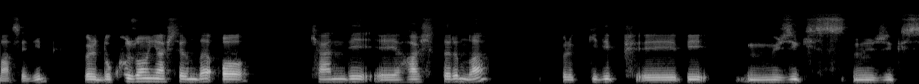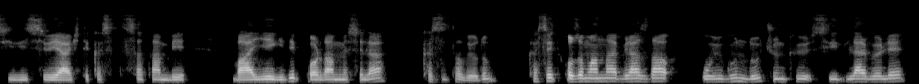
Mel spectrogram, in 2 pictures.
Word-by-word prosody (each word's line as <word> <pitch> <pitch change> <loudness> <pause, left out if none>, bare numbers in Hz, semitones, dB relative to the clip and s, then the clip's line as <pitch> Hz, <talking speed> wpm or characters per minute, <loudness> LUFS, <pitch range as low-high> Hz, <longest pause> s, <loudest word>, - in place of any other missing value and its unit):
bahsedeyim. 95 +7 -5 0.4
Böyle, 120 -2 +2
9-10 140 +4 +1
yaşlarında 130 -1 +1
o 120 -1 +4 0.6
kendi, 125 +2 -2
iii, 110 -4 -2
harçlıklarımla, 125 - -2 0.7
böyle, 115 -1 -4
gidip, 125 +2 -4 0.2
iii, 110 0 -2
bir 115 -1 0 0.4
müzik 110 +2 -3
s - - -9
ııı, 110 - -2
müzik 110 0 -5
CD'si 110 +1 -4
veya, 110 -1 +7
işte, 105 - -8
kaseti - - -11
satan 115 -1 0
bir 110 -1 +1 0.5
bayiye 115 +2 +7
gidip 115 +7 +1
oradan 115 0 +5
mesela 115 +5 +1 0.4
kaset 115 - -9
alıyordum. 105 +1 -1 0.3
Kaset 140 +3 0
o 140 - +7
zamanlar 145 -1 +4
biraz 140 -1 +4
daha 145 0 +6 0.3
uygundu. 130 +2 -1
Çünkü 245 - -3
CD'ler, 130 +1 0
böyle, 140 +3 0
120 Hz, 120 wpm, -24 LUFS, 110-135 Hz, 0.7 s, veya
